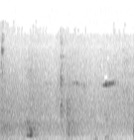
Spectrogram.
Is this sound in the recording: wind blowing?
no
